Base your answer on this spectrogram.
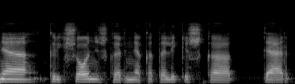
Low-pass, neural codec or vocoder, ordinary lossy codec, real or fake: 7.2 kHz; none; MP3, 64 kbps; real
